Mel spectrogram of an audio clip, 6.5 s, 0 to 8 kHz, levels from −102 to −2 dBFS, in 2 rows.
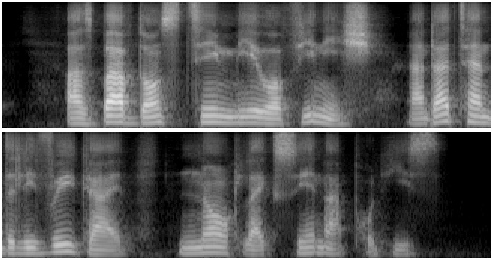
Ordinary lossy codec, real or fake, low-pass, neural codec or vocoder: none; fake; none; codec, 16 kHz, 0.3 kbps, FocalCodec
